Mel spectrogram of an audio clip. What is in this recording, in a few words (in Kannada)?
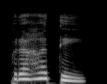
"ಪೌರೋಹಿತ", kannada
